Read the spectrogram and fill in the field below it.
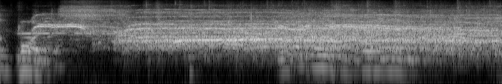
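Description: High school boys basketball crowd roaring in a packed gym, a sustained loud wall of cheering, whoops and shouting that swells after a brief start and holds at full volume.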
